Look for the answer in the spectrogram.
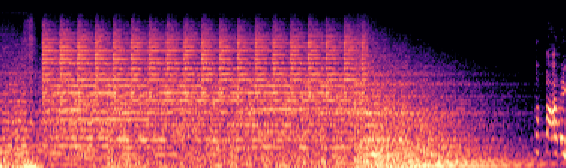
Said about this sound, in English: can't believe they found the video of the ring of the closing bell.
